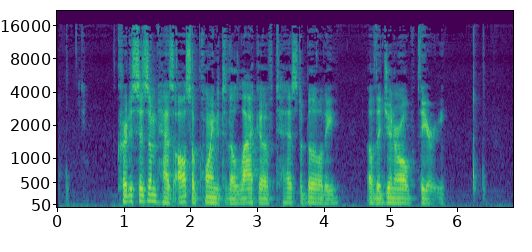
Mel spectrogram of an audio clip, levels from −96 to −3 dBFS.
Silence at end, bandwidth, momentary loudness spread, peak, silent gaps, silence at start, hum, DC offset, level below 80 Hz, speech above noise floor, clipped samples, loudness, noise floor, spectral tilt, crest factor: 0.45 s; 17 kHz; 19 LU; 0 dBFS; none; 0.15 s; none; under 0.1%; -50 dBFS; 35 dB; under 0.1%; -19 LUFS; -53 dBFS; -4 dB/octave; 20 dB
